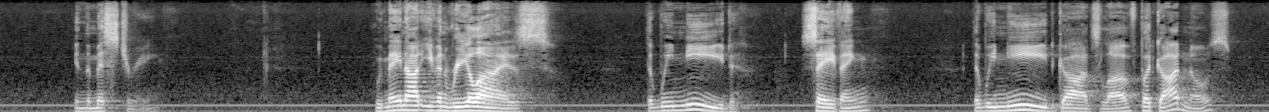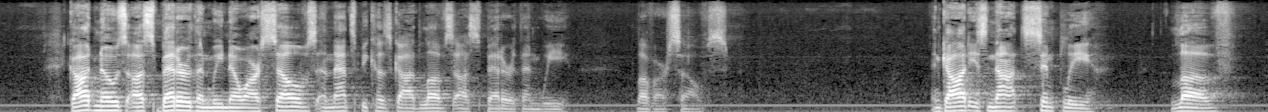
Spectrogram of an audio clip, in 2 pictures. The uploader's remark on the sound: Recorded at the Christmas Eve Candlelight Service December 24, 2022. Music recorded during worship.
